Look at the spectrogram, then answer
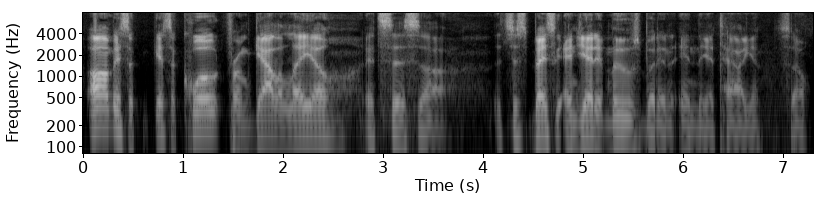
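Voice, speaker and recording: A man's voice: on the low side, moderate pace, no room sound, clean studio sound. A man in his thirties from Arkansas, a country singer answering interview questions in a modest, thoughtful way. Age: 30s. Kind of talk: casual studio interview. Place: radio studio. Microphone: studio mic.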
